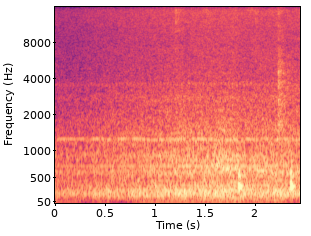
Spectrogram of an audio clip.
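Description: A steady mechanical rumble with a faint whine through it, growing gradually louder, with a few faint short scratches of a marker on the whiteboard near the end.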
